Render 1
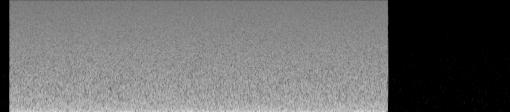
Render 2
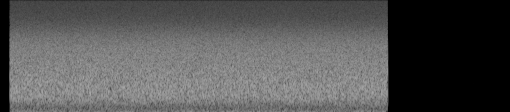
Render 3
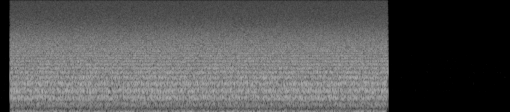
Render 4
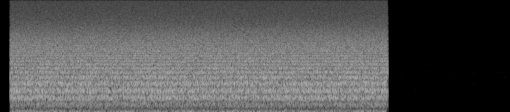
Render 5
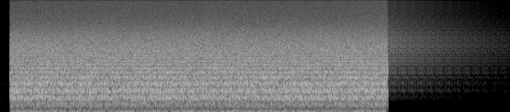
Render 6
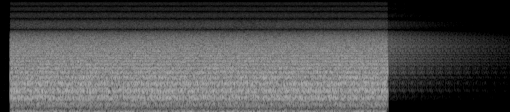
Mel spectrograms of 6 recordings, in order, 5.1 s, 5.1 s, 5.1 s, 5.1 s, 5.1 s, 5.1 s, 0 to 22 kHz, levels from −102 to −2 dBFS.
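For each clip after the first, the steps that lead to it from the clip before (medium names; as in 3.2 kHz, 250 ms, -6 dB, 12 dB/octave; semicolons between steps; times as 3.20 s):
three-band isolator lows -23 dB, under 470 Hz, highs -16 dB, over 5.6 kHz; trim -5.5 dB
comb 3.9 ms, depth 60%
no audible change
feedback echo behind a high-pass 92 ms, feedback 80%, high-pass 4.4 kHz, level -16 dB; trim +4 dB
Savitzky-Golay filter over 15 samples; trim -3.5 dB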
